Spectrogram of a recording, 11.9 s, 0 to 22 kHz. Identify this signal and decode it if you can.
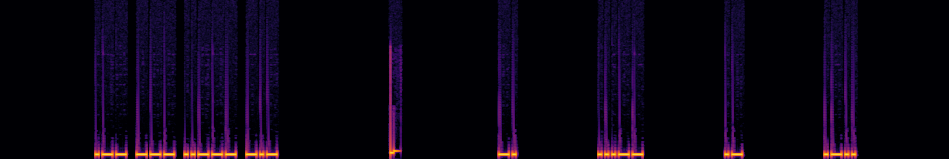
Morse code, heard as a keyed tone, about 28 wpm, spaced as for 12 wpm, 700 Hz. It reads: WO2K N3AL
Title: USA Call Signs - 4 Characters - 8x Character Spacing - 28wpm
